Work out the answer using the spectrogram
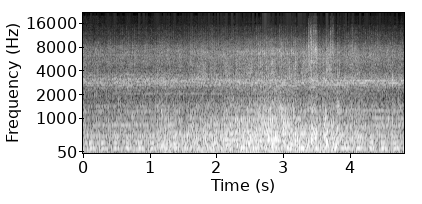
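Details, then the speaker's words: Mercedes-Benz 911 4WD diesel truck, started after sitting for many years, idling with a steady low rumble. An even hiss is heard as the air tank charges; the clutch works and the truck moves. Sounds normal. "You can still hear the tank charging, but at least we know it does move."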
